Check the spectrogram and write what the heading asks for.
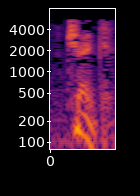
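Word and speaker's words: Cenk: Zenk Yeager. I never can pronounce his name. I think it's Jenk. Jenk. Yeah, anyway. – I think it's Chenk. – Chenk. Okay. Anyway,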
